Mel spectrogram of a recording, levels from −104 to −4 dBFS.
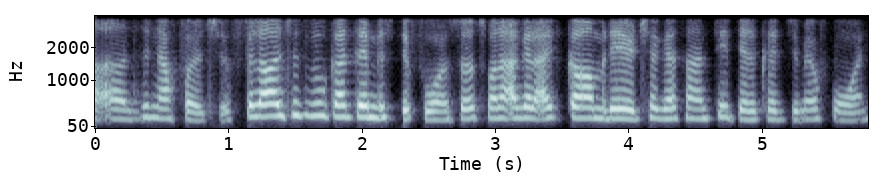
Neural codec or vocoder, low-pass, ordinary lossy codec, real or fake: codec, 24 kHz, 0.9 kbps, DualCodec; 3.6 kHz; none; fake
